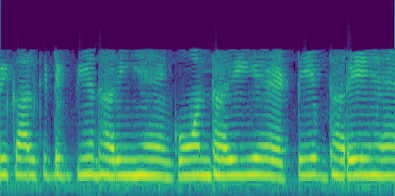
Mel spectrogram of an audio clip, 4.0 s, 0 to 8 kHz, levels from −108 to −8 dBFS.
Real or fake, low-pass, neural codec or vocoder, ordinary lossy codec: fake; 7.2 kHz; vocoder, 44.1 kHz, 128 mel bands every 512 samples, BigVGAN v2; AAC, 16 kbps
